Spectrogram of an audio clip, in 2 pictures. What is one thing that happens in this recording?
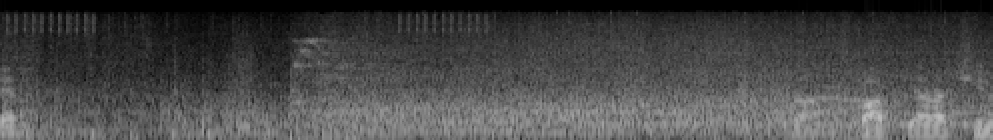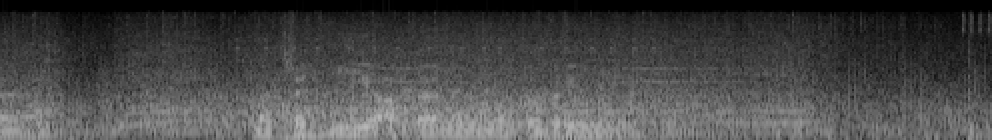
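A rally car engine revs and roars.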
